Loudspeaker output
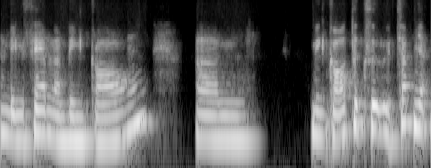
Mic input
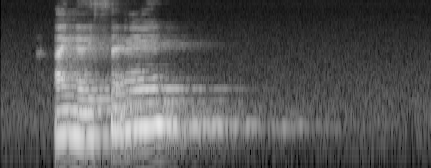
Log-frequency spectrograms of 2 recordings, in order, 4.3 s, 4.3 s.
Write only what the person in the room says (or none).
anh ấy sẽ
